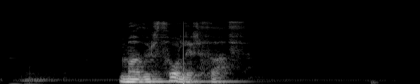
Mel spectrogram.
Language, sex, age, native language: Icelandic, male, 40-49, Icelandic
